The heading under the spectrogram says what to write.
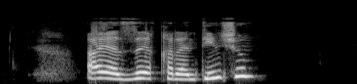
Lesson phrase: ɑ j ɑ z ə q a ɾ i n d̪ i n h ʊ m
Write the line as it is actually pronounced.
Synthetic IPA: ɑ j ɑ z ə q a ɾ a n t̪ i n ʃ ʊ m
